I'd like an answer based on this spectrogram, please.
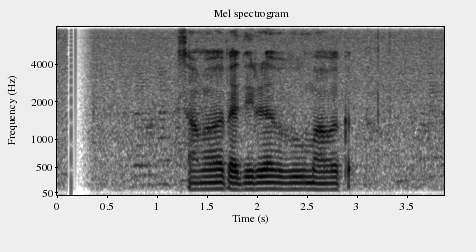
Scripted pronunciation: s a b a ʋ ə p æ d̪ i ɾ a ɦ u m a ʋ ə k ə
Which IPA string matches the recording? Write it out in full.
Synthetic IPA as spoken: s a m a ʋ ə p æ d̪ i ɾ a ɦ u m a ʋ ə k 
